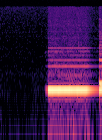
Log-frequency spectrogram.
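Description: Near silence, then about a second in a church organ starts a single held note. A second note enters right at the end, the start of the organ's playing.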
